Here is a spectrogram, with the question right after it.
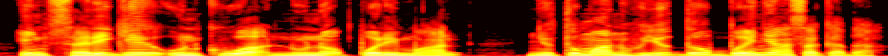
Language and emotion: Santali, surprised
